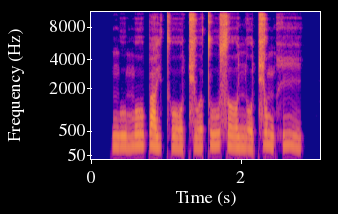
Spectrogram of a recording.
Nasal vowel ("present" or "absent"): absent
